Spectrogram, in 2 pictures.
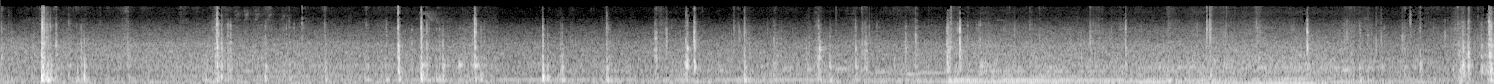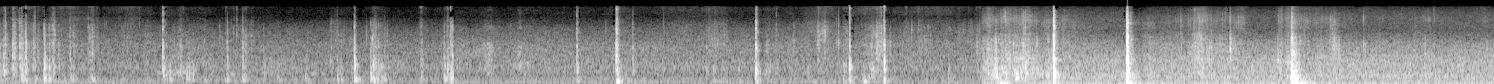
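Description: Plastic battery-box lid and latches on a trailer tongue being pushed and worked shut: scattered sharp clicks and knocks, with the loudest snaps in the last second and a half as it finally closes.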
